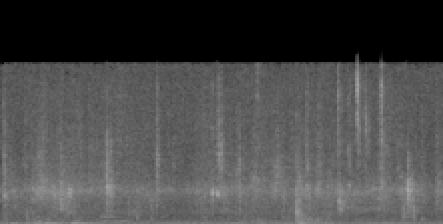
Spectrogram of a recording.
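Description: Meeting-room background: a steady low hum with faint murmured voices and a few small clicks, one sharper about three seconds in.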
